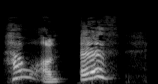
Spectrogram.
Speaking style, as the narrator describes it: I exclaimed

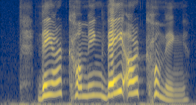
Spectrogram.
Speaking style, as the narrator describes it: cried Hannah

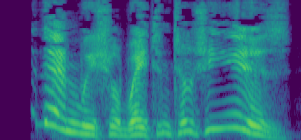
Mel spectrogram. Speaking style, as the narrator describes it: said Holmes cheerfully

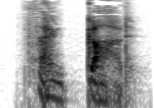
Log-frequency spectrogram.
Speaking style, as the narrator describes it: he said hoarsely

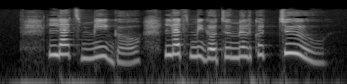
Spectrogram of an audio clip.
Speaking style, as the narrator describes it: cried

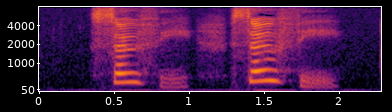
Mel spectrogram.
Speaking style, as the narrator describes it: I again cried

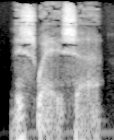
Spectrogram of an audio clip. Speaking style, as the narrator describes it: said he in a low voice

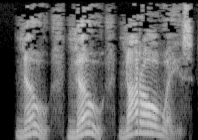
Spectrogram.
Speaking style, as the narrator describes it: cried Morris with vehemence

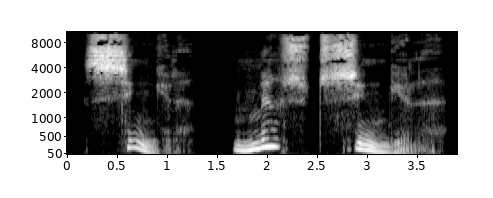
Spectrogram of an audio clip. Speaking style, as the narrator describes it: he murmured

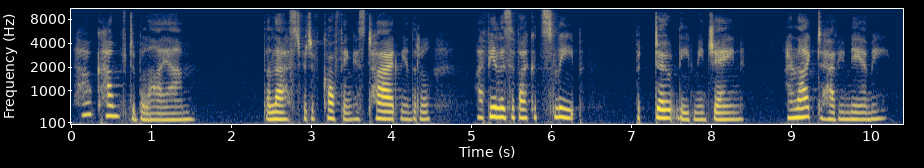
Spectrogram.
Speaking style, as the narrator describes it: she said, in the sweetest tone

